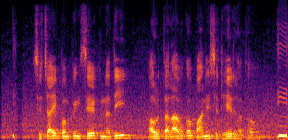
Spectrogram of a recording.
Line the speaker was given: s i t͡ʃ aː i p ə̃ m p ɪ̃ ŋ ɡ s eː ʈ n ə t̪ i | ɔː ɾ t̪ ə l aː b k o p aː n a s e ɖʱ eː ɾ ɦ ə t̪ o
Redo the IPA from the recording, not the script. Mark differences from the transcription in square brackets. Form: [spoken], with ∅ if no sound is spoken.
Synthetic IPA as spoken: s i t͡ʃ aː i p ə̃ m p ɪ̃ ŋ ɡ s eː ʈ n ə [d̪] i | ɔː ɾ t̪ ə l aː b k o p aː n [i] s e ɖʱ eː ɾ ɦ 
